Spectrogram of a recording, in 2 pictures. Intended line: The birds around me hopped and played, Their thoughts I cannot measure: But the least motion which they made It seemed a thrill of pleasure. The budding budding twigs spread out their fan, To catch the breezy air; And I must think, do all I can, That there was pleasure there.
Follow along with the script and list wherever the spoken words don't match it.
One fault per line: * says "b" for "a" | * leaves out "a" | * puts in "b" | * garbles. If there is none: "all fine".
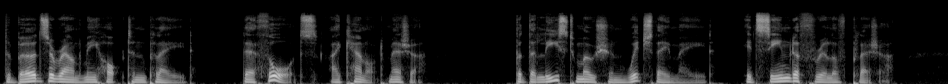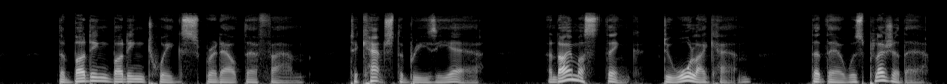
all fine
